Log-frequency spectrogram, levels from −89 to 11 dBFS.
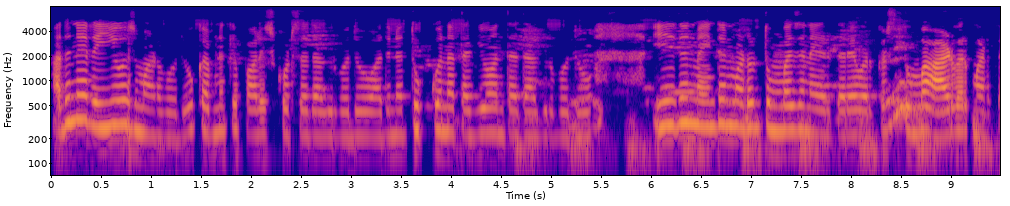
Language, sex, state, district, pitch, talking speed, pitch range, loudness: Kannada, female, Karnataka, Mysore, 230 Hz, 145 wpm, 215-260 Hz, -23 LUFS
